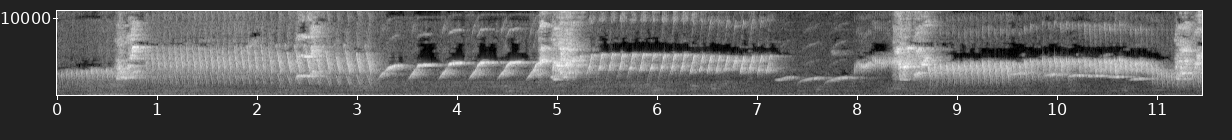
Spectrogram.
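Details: Young-canary tutor recording of lively canary song: long buzzy rolls broken by sharp bursts, with a run of four or five arched whistled notes between them. The rolls and bursts return in cycles over a low background hum.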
